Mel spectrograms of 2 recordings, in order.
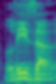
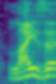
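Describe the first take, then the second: First: The first vowel is a short I sound. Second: The first vowel is a long I sound. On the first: "Lisa is a short I" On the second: "Liza is a long I"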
